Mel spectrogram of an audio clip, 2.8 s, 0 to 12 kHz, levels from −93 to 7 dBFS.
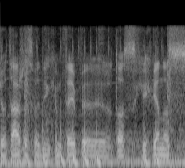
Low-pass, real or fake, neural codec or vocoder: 7.2 kHz; real; none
